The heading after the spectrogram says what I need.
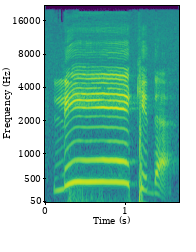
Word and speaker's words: líquida: Qual foi a sílaba que você puxou mais para falar? Não foi o li? Então, o li é a sua sílaba tônica. Então, é a sua sílaba mais forte.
